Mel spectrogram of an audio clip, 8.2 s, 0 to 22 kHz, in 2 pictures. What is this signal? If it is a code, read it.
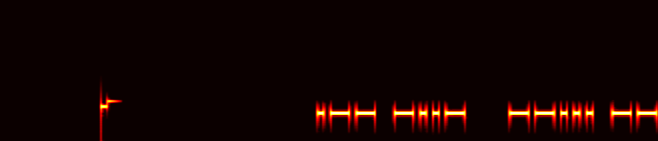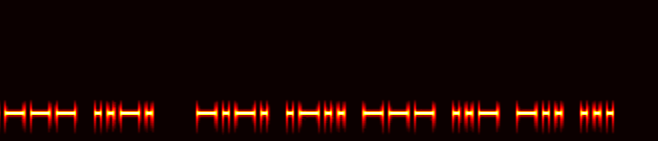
Morse code, heard as a keyed tone, about 30 wpm, 700 Hz. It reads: WX 70F CLOUDS
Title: Practice QSO - Exchange 2 - Info - 30wpm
